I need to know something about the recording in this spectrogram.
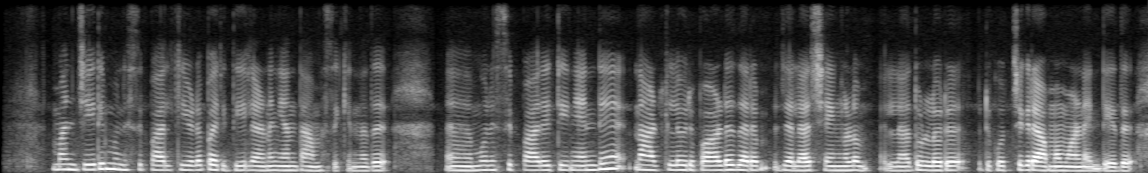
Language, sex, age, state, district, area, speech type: Malayalam, female, 18-30, Kerala, Malappuram, rural, spontaneous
